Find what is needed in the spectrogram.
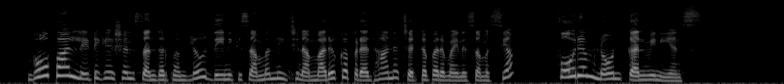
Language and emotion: Telugu, neutral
